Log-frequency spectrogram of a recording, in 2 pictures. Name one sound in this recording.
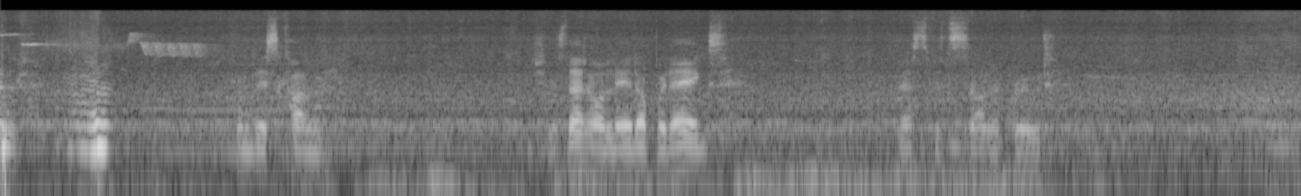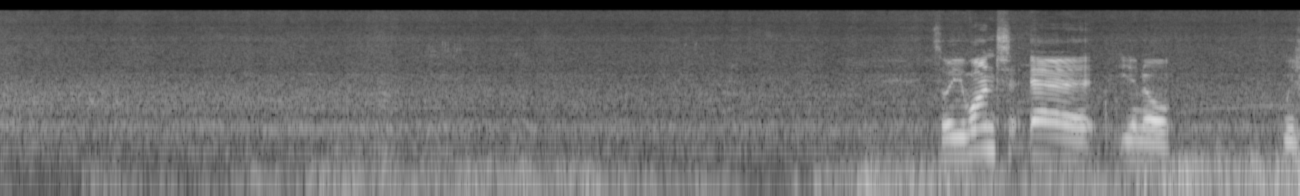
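Honey bees buzz around an open hive.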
